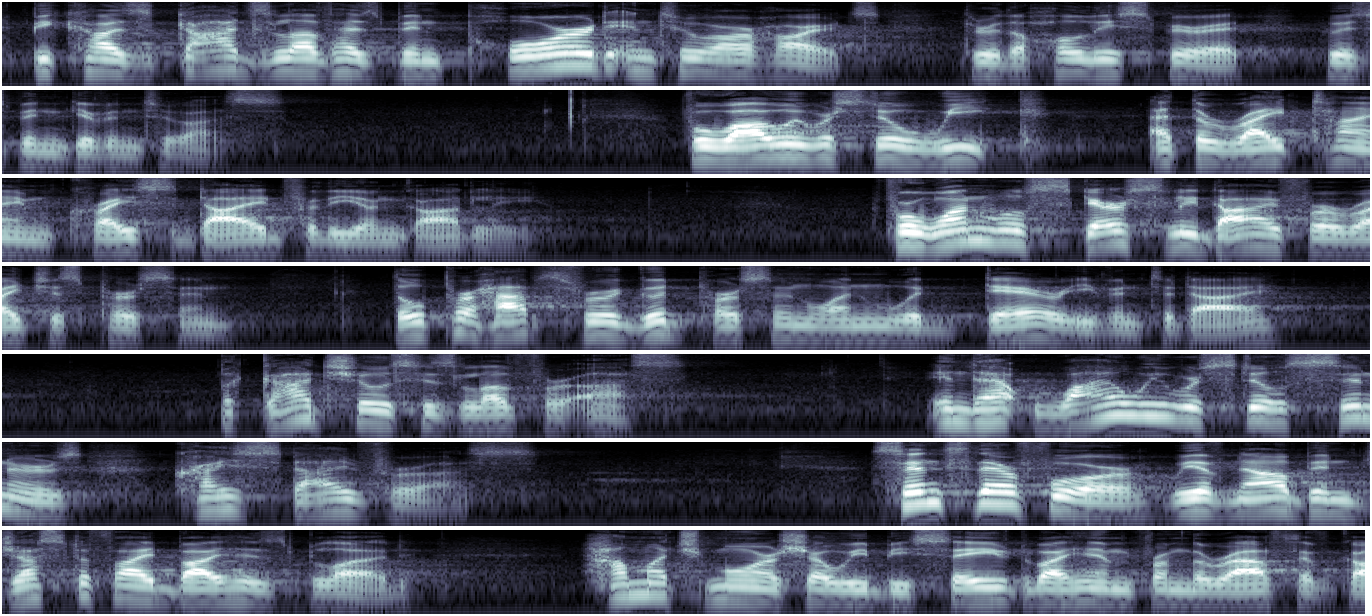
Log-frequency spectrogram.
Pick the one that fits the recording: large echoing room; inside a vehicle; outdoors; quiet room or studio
large echoing room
